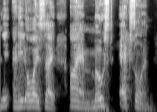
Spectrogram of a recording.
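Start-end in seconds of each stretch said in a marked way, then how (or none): 1.4-2.9 mock punchy delivery, slow, powerful, full of oomph. Retelling how a gym member always answered a greeting: imitating his powerful, punchy delivery. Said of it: "he'd say it with this like power and oomph".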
